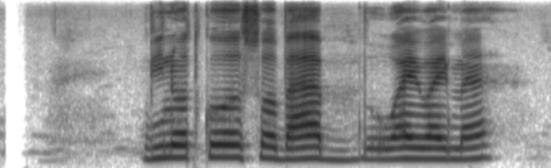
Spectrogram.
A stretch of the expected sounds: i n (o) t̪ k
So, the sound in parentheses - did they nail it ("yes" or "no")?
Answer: yes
